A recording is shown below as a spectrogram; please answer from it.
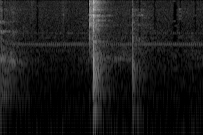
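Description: Two light knocks of a utensil against a mug while chocolate spread is added to mug-cake batter, about half a second apart, the first louder.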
